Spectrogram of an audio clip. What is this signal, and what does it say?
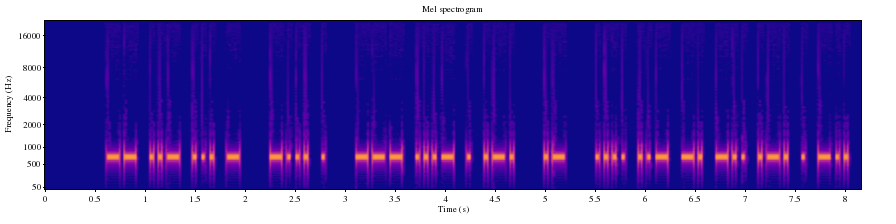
Morse code, heard as a keyed tone, about 27 wpm, 700 Hz. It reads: MUST BE OVER A HUNDRED
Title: Sentences from Top 1000 Words - Review Part 2 - 28wpm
